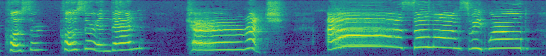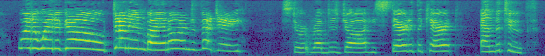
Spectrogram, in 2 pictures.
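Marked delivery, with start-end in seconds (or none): 4.9-11.9 melodramatic death. A narrator's reading. Dying tooth's farewell.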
